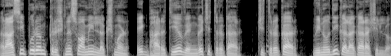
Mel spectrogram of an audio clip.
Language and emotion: Goan Konkani, neutral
